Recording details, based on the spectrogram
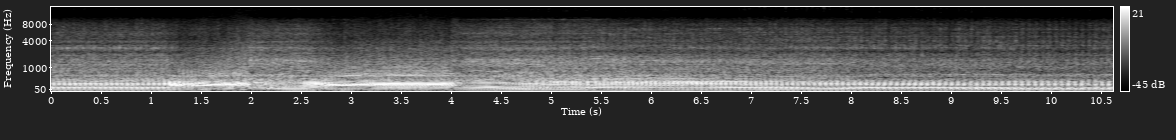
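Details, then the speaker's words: Cold 1997 Polaris Sportsman 500 single-cylinder ATV after carburetor rebuild, choke off: idle wanders and climbs by itself with no throttle input, settling fast and uneven; owner suspects an air leak or throttle issue. "so we've got no choke we're cold and we're idling we're picking up speed for no reason okay"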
